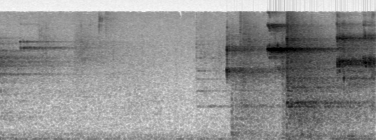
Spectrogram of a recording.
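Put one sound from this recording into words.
A racket strikes a shuttlecock with a light pop.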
